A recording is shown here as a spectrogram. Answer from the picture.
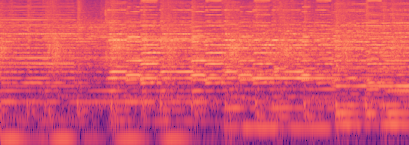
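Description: Instrumental music: a melody of steady held notes over a bass line that moves from note to note, with no singing.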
